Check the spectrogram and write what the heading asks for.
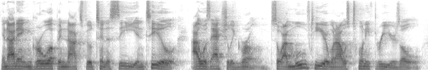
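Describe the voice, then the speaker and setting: Earnest low-voiced man coach. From Georgia, USA. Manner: earnest, measured, repeats phrases for emphasis. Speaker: mindset coach. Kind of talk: reflective sit-down talk.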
